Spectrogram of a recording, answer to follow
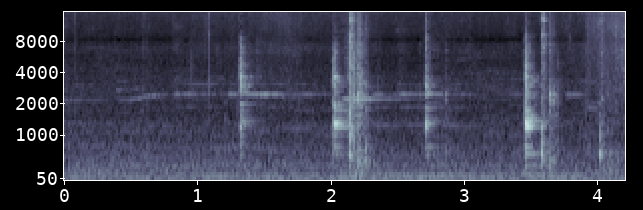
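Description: A few sharp clinks and knocks of a spoon against a saucepan of meatballs in tomato sauce, four short strikes spread over the few seconds, the second the loudest.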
